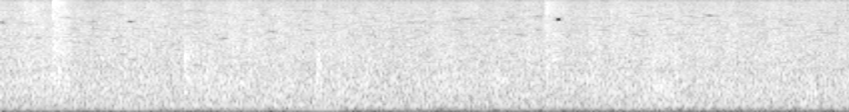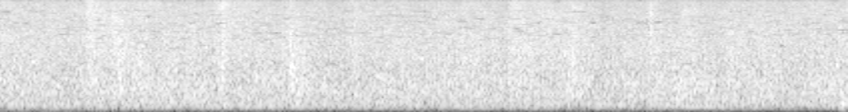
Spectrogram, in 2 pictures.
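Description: Steady, even hiss of room background noise, with no clear single event.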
